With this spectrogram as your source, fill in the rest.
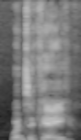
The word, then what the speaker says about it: Winter Quay: It's pronounced Key as in a door key, but Winter Key.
